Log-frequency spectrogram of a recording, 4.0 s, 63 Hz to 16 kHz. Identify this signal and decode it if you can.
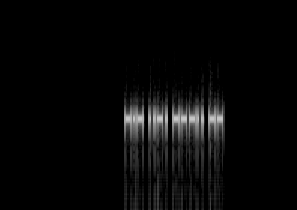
Morse code, heard as a keyed tone, about 42 wpm, 700 Hz. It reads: KF8M
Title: USA Call Signs - 4 Characters - Repeated 2x - 45wpm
